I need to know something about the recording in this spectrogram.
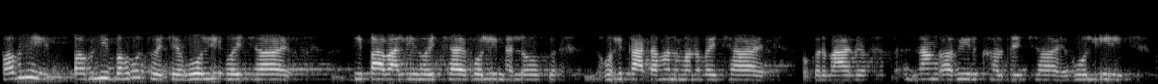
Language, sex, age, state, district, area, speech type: Maithili, female, 18-30, Bihar, Samastipur, urban, conversation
